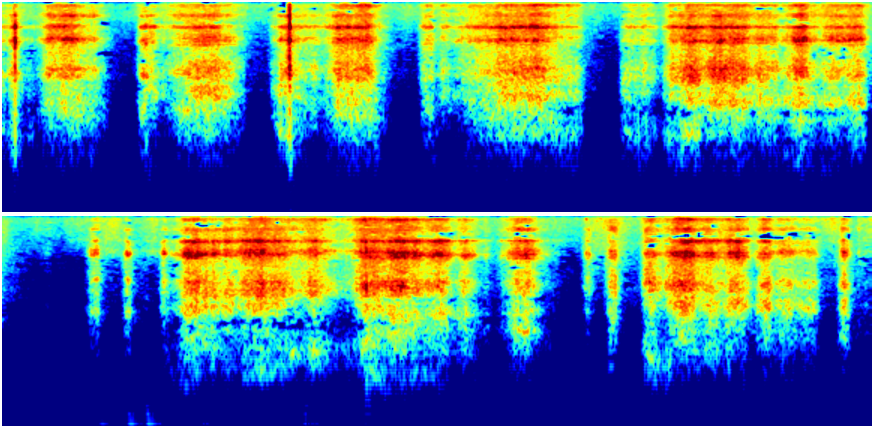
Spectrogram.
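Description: A ceramic dish slides on a wooden board.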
